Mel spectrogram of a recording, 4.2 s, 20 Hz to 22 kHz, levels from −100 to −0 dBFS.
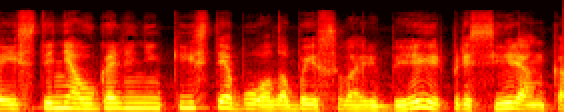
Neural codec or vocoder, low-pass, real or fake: none; 14.4 kHz; real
